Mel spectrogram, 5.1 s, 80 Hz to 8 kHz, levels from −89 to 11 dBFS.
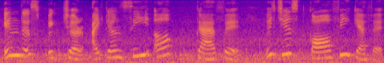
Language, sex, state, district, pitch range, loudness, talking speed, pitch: English, female, Odisha, Nuapada, 280-390 Hz, -18 LUFS, 140 wpm, 365 Hz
